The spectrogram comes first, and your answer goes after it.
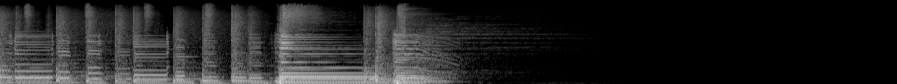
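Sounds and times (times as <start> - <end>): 
swing music: 0.0 - 4.8.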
